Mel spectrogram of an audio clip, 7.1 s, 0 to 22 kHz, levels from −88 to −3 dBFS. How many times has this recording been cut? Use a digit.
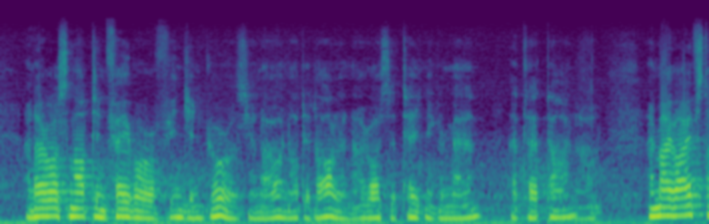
1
